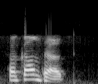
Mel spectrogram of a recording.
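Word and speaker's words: van Kalmthout: VeeKay is essentially a shortened version of your surname, which is, and I don't want to mispronounce this as a disrespect to your family, Von Comtaut, is that right? Did I say it correctly? – Pretty close, yeah, Von Comtaut.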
